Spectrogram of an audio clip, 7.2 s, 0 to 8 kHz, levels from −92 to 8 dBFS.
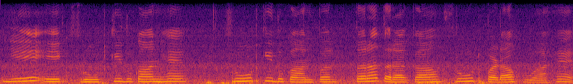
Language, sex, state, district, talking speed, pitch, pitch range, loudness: Hindi, female, Punjab, Fazilka, 140 wpm, 240 Hz, 220-255 Hz, -14 LUFS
